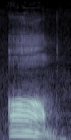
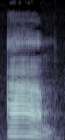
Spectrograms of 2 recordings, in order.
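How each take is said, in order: First: British accent, with no r sound. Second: Boston accent, with no r sound. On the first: "in a British accent, it would be something like" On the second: "I don't have a Boston accent either, but it would be something like"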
